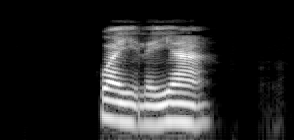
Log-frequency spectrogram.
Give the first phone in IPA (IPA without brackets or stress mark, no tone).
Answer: w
